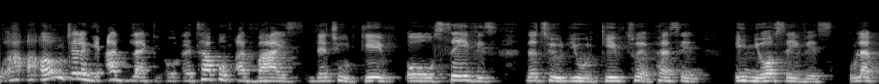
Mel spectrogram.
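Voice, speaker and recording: A man in his thirties with a South African accent, hosting a podcast interview in an animated, emphatic way, repeating himself to drive points home. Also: on the high side. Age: 30s. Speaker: podcast host. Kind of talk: casual interview chat. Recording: dull lo-fi podcast audio.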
